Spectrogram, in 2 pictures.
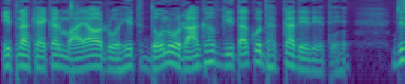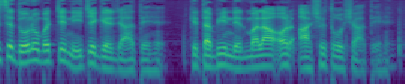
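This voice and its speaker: Casting: male storyteller for scripted moral tales, fairly low pitch, close dry sound. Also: animated, normal speed, a little mellow, dry recording. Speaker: narrator.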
